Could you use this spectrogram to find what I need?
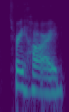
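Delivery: usual speaking voice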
